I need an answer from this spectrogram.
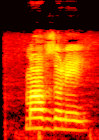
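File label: "мавзолей", Komi, female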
